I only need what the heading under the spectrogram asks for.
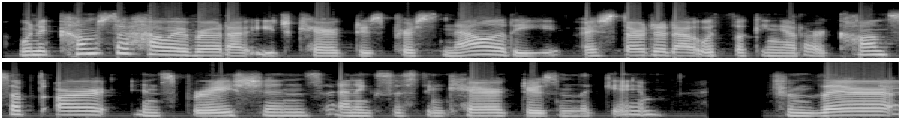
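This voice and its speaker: A woman's voice: mid-range voice, no room sound. A woman game developer and designer answering Q&A questions, partly reading from prepared notes. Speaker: game developer and character artist in a Q&A.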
